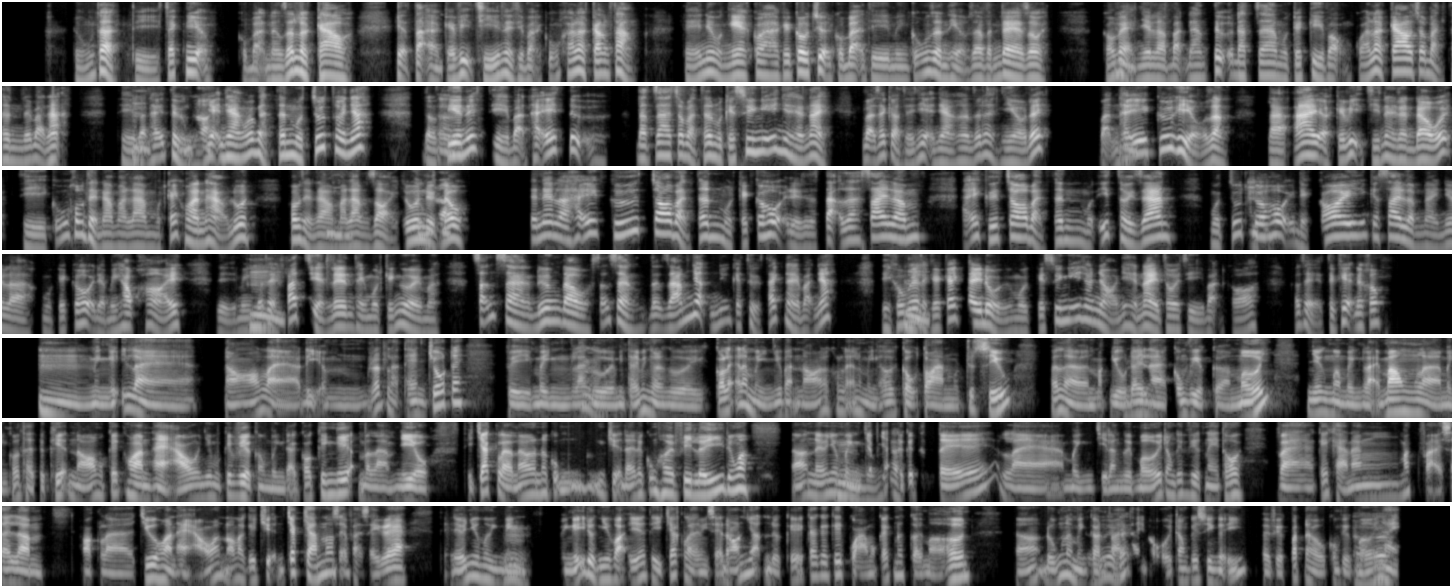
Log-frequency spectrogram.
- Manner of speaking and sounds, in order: other background noise; tapping
- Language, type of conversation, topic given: Vietnamese, advice, Làm sao để vượt qua nỗi e ngại thử điều mới vì sợ mình không giỏi?
- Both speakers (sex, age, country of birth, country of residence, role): male, 20-24, Vietnam, Vietnam, advisor; male, 30-34, Vietnam, Vietnam, user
